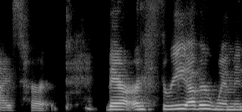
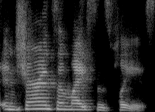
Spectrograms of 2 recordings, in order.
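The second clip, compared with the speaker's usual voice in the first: put-on put-upon, curt, thoroughly annoyed, can't-be-bothered tone. Quoting the woman behind the glass asking you for insurance, imitating an annoyed voice. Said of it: "in the most annoyed voice possible".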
